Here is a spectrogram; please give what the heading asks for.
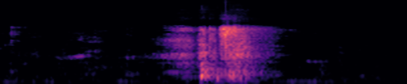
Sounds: Sneeze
